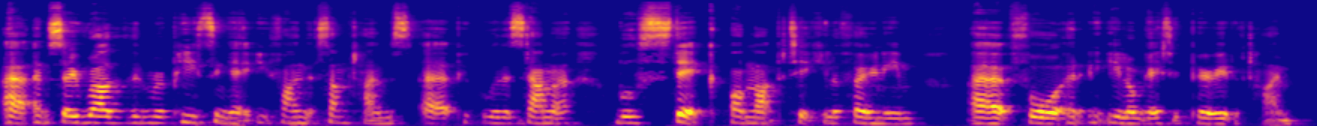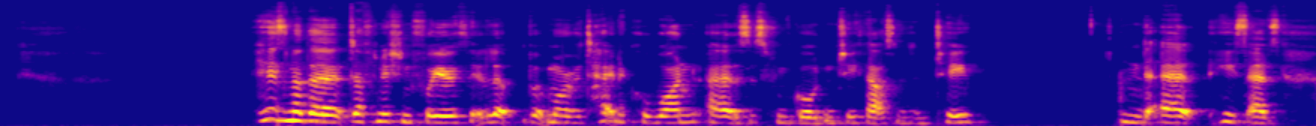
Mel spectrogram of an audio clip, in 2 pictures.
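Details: Adult lecturer; Typical speech.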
